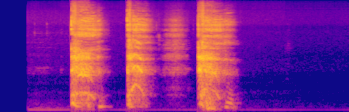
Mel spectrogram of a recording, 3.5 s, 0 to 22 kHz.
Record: {"three_cough_length": "3.5 s", "three_cough_amplitude": 28198, "three_cough_signal_mean_std_ratio": 0.4, "survey_phase": "beta (2021-08-13 to 2022-03-07)", "age": "18-44", "gender": "Female", "wearing_mask": "Yes", "symptom_cough_any": true, "symptom_runny_or_blocked_nose": true, "symptom_onset": "8 days", "smoker_status": "Never smoked", "respiratory_condition_asthma": false, "respiratory_condition_other": false, "recruitment_source": "REACT", "submission_delay": "1 day", "covid_test_result": "Negative", "covid_test_method": "RT-qPCR"}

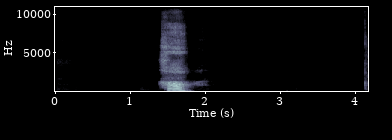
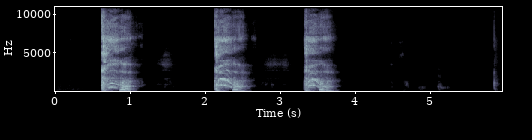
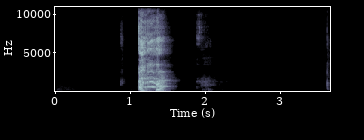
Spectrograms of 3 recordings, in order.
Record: {"exhalation_length": "4.2 s", "exhalation_amplitude": 29333, "exhalation_signal_mean_std_ratio": 0.2, "three_cough_length": "6.0 s", "three_cough_amplitude": 32768, "three_cough_signal_mean_std_ratio": 0.35, "cough_length": "3.7 s", "cough_amplitude": 32768, "cough_signal_mean_std_ratio": 0.25, "survey_phase": "beta (2021-08-13 to 2022-03-07)", "age": "65+", "gender": "Male", "wearing_mask": "No", "symptom_none": true, "smoker_status": "Never smoked", "respiratory_condition_asthma": false, "respiratory_condition_other": false, "recruitment_source": "REACT", "submission_delay": "1 day", "covid_test_result": "Negative", "covid_test_method": "RT-qPCR", "influenza_a_test_result": "Unknown/Void", "influenza_b_test_result": "Unknown/Void"}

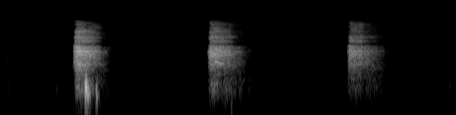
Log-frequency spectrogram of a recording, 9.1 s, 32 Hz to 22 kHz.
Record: {"exhalation_length": "9.1 s", "exhalation_amplitude": 17707, "exhalation_signal_mean_std_ratio": 0.27, "survey_phase": "beta (2021-08-13 to 2022-03-07)", "age": "45-64", "gender": "Male", "wearing_mask": "No", "symptom_none": true, "smoker_status": "Ex-smoker", "respiratory_condition_asthma": false, "respiratory_condition_other": false, "recruitment_source": "REACT", "submission_delay": "2 days", "covid_test_result": "Negative", "covid_test_method": "RT-qPCR", "influenza_a_test_result": "Negative", "influenza_b_test_result": "Negative"}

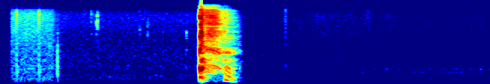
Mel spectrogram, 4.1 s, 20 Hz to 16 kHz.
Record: {"cough_length": "4.1 s", "cough_amplitude": 29108, "cough_signal_mean_std_ratio": 0.14, "survey_phase": "alpha (2021-03-01 to 2021-08-12)", "age": "45-64", "gender": "Female", "wearing_mask": "No", "symptom_none": true, "smoker_status": "Never smoked", "respiratory_condition_asthma": false, "respiratory_condition_other": false, "recruitment_source": "REACT", "submission_delay": "2 days", "covid_test_result": "Negative", "covid_test_method": "RT-qPCR"}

